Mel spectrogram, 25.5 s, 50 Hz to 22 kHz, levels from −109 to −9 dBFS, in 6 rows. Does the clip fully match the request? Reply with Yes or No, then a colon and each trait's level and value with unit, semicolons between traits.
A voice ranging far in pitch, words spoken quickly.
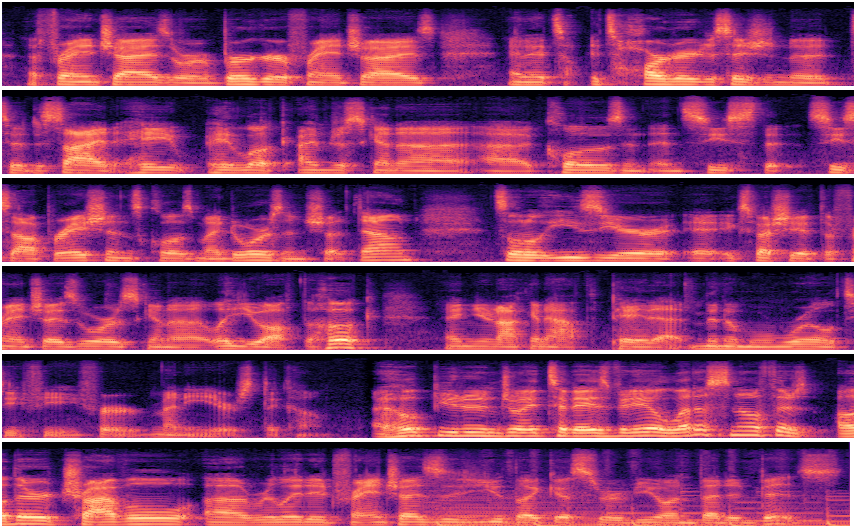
No: average, 3.7 semitones; fast, 210 wpm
